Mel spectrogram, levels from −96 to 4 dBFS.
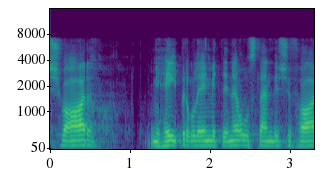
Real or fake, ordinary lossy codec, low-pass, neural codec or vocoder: fake; none; 7.2 kHz; codec, 16 kHz, 4.8 kbps, FACodec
